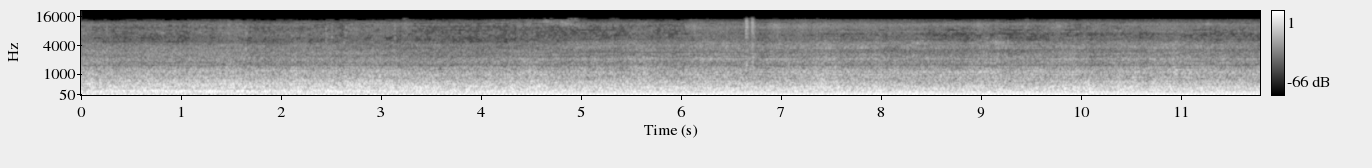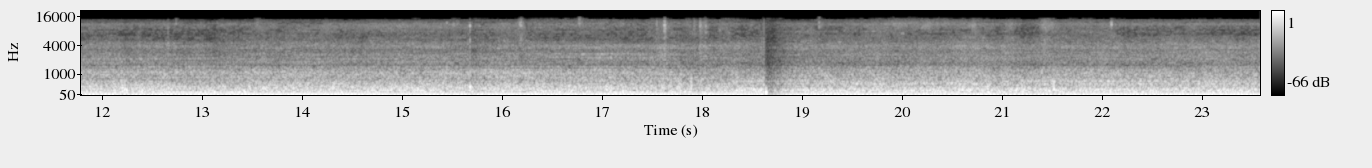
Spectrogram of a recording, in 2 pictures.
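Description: Tyres roll with a constant rumble on the road.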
